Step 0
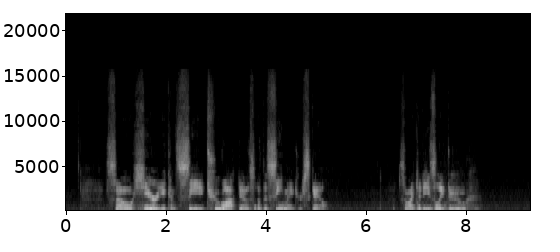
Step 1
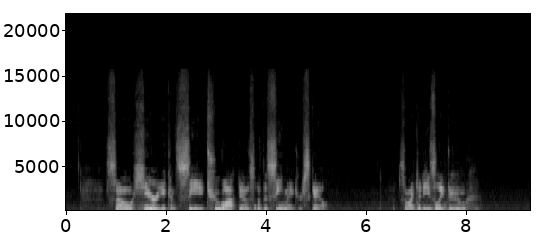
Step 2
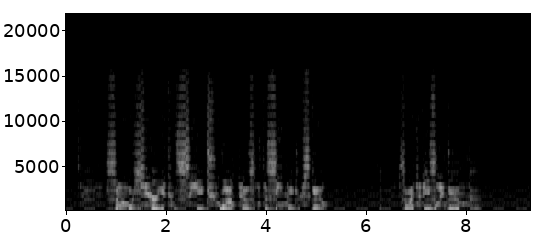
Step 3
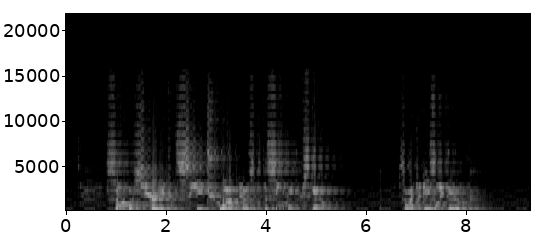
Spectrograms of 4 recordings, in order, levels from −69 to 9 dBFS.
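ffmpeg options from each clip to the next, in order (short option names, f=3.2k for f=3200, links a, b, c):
-af anull
-af "superequalizer=8b=0.398:13b=0.398,afftfilt=real='re*gt(sin(2*PI*2.2*pts/sr)*(1-2*mod(floor(b*sr/1024/520),2)),0)':imag='im*gt(sin(2*PI*2.2*pts/sr)*(1-2*mod(floor(b*sr/1024/520),2)),0)':win_size=1024:overlap=0.75"
-af "asoftclip=type=hard:threshold=-13.5dB,aecho=1:1:135|270|405|540|675:0.282|0.138|0.0677|0.0332|0.0162"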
